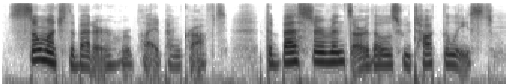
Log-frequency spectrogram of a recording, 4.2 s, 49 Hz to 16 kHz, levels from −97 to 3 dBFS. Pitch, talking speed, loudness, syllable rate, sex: 200 Hz, 215 wpm, -19 LUFS, 5.7 syllables/s, female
